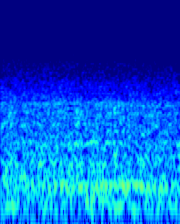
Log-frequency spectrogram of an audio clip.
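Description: Steady outdoor background hum of distant road traffic, heard from high up, with a faint low drone and no distinct events.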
